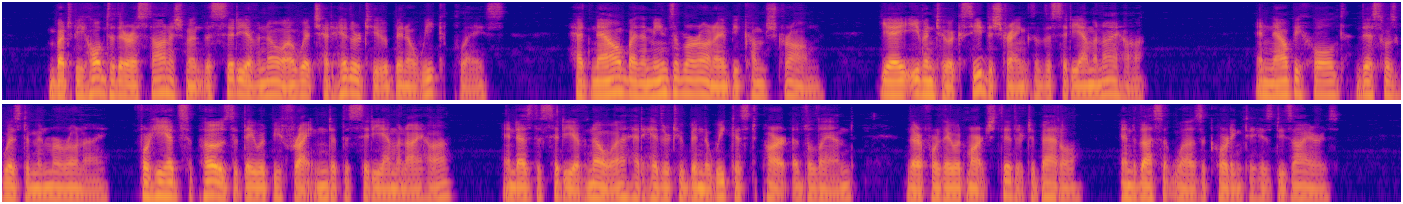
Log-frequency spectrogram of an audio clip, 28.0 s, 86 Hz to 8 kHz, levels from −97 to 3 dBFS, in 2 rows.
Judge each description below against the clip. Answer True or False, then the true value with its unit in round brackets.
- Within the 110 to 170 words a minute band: False (190 wpm)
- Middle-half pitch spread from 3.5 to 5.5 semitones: False (3.1 semitones)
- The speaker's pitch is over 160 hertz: False (85 Hz)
